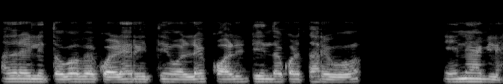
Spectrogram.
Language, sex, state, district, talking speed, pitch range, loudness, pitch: Kannada, male, Karnataka, Bijapur, 145 wpm, 120-130 Hz, -20 LUFS, 125 Hz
